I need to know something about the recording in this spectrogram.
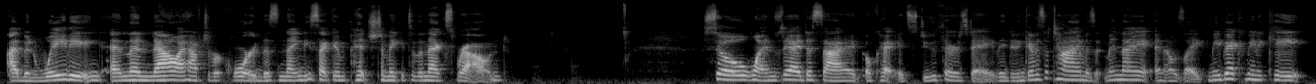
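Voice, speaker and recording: Bright-voiced chatty young woman. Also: lowish voice, vocal fry. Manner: chatty, animated, addresses viewers as "guys". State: congested from a cold. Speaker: vlogger and poet. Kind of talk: casual storytelling vlog.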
